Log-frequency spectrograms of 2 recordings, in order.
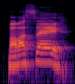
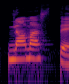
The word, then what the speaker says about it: namaste: Mamaste. Is that how they say it? Mamaste? Namaste. Namaste. Oh, what is this?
